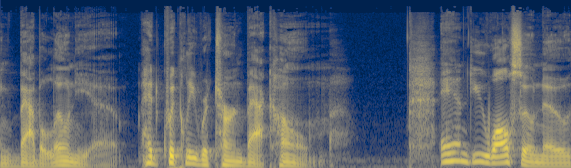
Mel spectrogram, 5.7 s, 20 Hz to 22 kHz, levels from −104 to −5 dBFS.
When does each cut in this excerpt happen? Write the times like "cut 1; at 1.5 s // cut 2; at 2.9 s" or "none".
cut 1; at 4.4 s

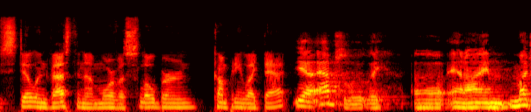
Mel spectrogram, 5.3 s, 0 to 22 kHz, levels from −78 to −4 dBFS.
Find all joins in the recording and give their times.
cut 1; at 4.1 s

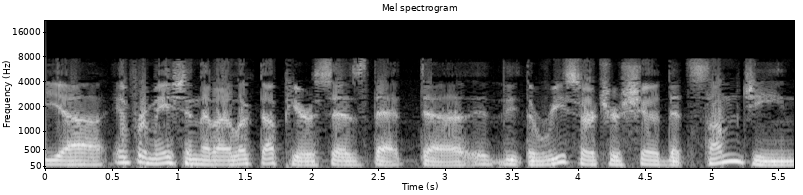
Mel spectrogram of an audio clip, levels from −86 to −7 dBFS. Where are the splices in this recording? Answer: cut 1; at 3.6 s

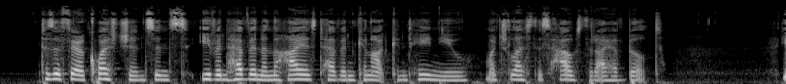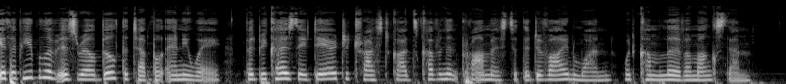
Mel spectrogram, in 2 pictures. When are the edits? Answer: cut 1; at 10.2 s // cut 2; at 14.0 s

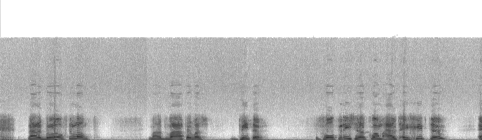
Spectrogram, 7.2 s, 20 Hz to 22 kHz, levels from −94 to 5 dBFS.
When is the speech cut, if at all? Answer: cut 1; at 2.2 s // cut 2; at 4.7 s

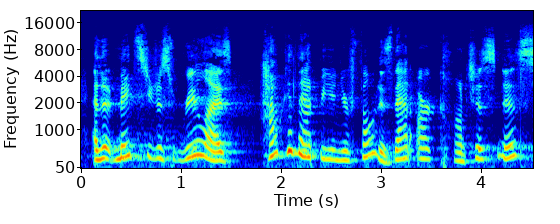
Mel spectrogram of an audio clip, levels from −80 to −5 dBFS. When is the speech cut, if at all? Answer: none

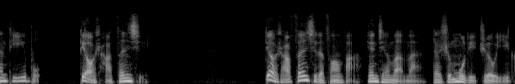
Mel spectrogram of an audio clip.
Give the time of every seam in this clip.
cut 1; at 3.7 s

